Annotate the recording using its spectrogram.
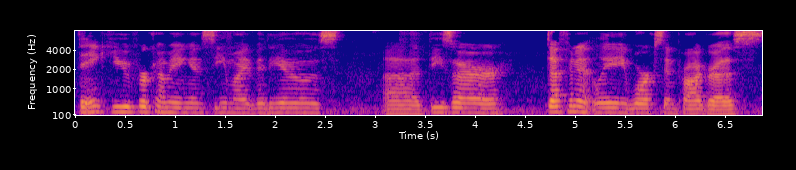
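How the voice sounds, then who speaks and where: A quiet woman's voice of fairly low pitch, at a very slow pace with monotone, flat intonation. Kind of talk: casual talk to camera.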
